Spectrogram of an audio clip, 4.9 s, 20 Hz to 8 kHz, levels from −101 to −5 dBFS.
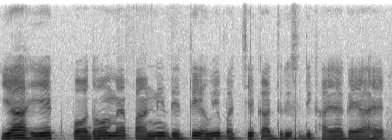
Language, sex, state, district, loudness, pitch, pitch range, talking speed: Hindi, male, Jharkhand, Deoghar, -19 LUFS, 135 Hz, 130-145 Hz, 160 wpm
